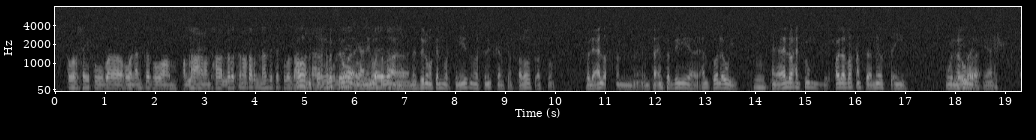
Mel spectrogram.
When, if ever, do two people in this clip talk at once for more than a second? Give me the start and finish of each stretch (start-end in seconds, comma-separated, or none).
4.8-7.0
